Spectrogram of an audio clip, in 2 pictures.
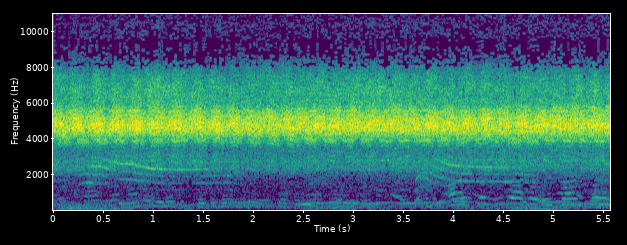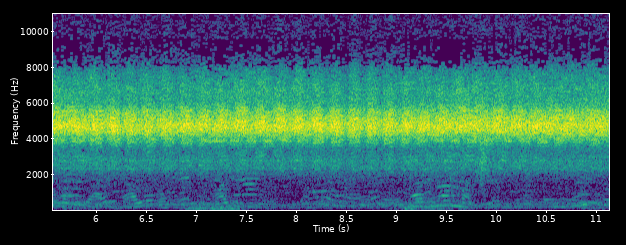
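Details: Cricket chirping as one unbroken, piercing high buzz of quick pulses, with faint lower warbling sounds and distant murmurs in the background.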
